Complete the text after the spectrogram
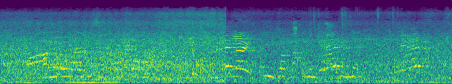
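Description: A group of women chatter and call out with animation outdoors.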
